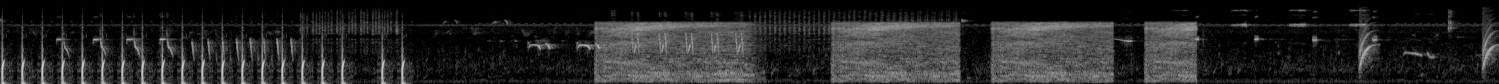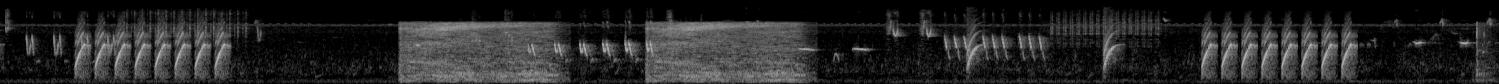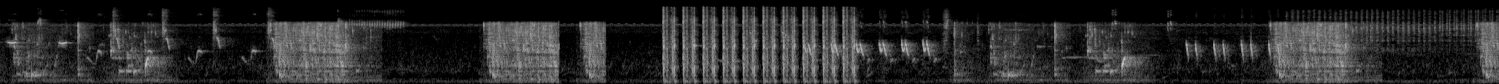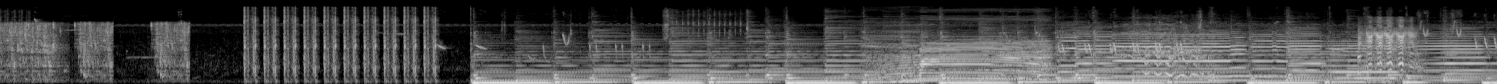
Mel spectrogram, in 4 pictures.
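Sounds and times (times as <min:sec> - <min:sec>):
birds chirping and trilling: 0:00.0 - 0:07.9, 0:11.1 - 0:17.7, 0:20.0 - 0:21.8, 0:22.9 - 0:33.0, 0:37.0 - 0:46.6, 0:53.6 - 0:59.9.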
